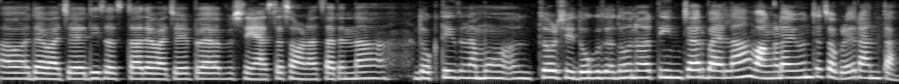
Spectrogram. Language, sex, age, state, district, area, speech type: Goan Konkani, female, 18-30, Goa, Ponda, rural, spontaneous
